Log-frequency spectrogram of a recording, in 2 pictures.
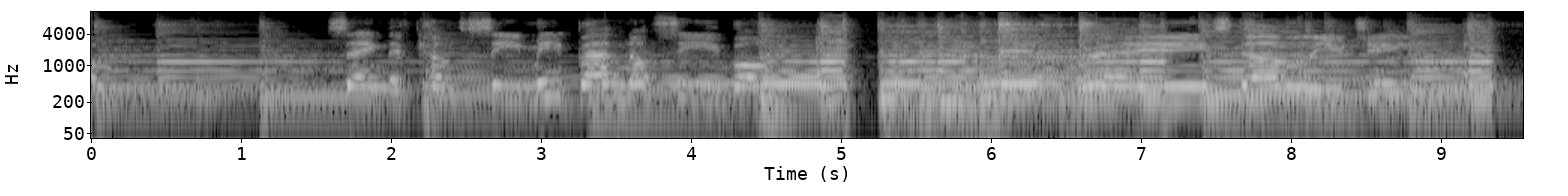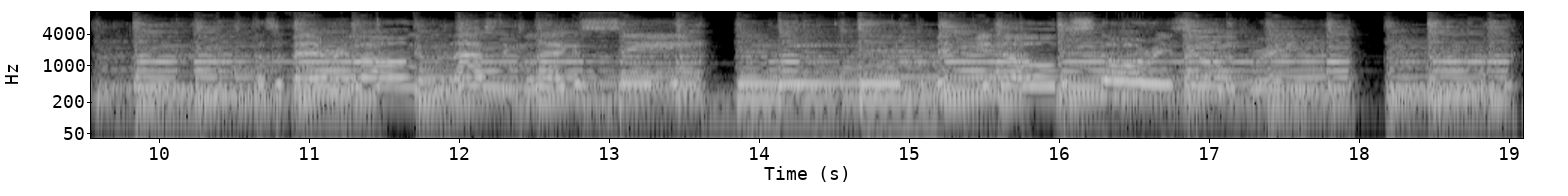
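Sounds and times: acoustic guitar strummed: 0.0 - 19.0
man singing: 1.6 - 4.9, 6.2 - 18.0.

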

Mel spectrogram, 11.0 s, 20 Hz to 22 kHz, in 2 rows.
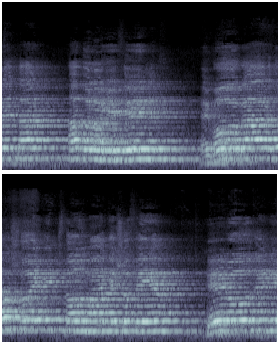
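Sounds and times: priest chanting: 0.0 - 11.0.

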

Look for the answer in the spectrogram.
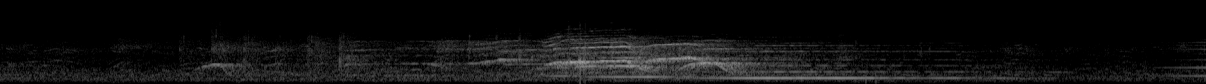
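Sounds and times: audience cheering and whooping: 5.4 - 8.3.

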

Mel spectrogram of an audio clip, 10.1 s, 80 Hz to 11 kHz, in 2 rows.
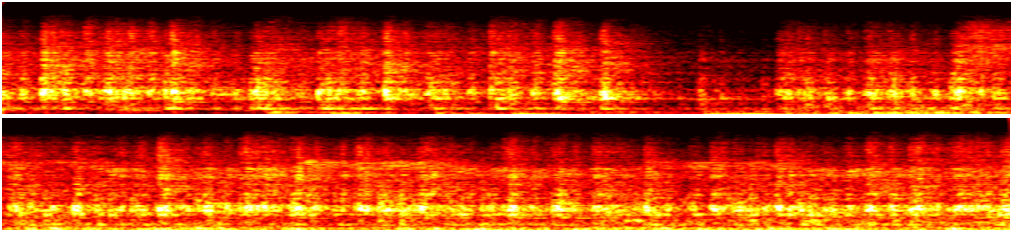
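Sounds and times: drums: 0.0 - 10.0
marching band playing: 0.0 - 10.0.

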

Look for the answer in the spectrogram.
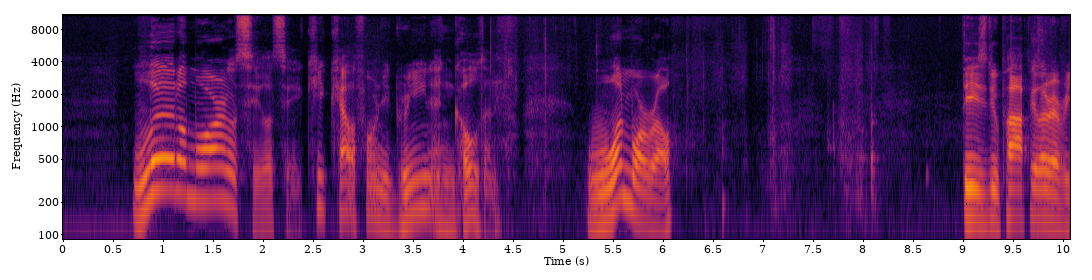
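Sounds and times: record sleeves rustling: 4.1 - 8.4, 9.3 - 10.0.

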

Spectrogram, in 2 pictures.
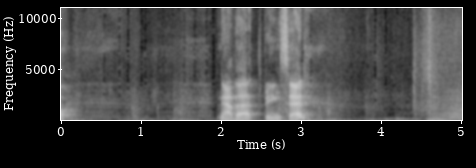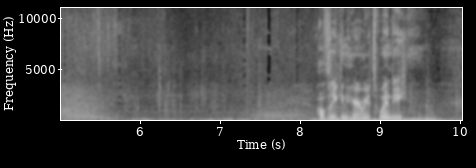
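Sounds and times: wind buffeting microphone: 5.0 - 10.0.

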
